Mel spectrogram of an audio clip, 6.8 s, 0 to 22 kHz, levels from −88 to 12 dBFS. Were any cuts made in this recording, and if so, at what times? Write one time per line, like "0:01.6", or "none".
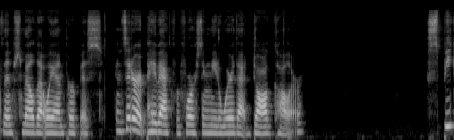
none

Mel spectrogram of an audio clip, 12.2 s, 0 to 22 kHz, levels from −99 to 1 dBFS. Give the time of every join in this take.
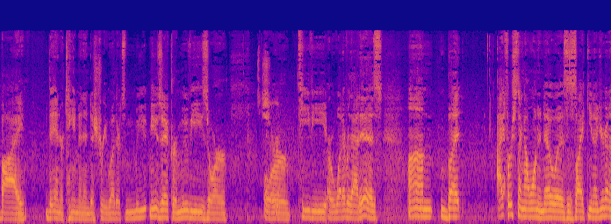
0:06.5
0:10.1

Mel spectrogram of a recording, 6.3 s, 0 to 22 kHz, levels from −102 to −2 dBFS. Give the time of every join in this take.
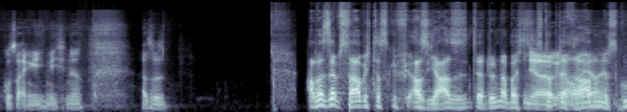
0:02.9

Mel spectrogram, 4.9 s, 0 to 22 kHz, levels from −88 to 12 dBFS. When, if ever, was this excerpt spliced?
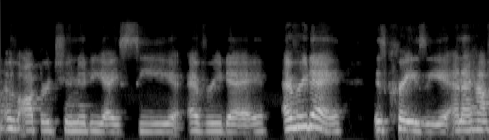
none

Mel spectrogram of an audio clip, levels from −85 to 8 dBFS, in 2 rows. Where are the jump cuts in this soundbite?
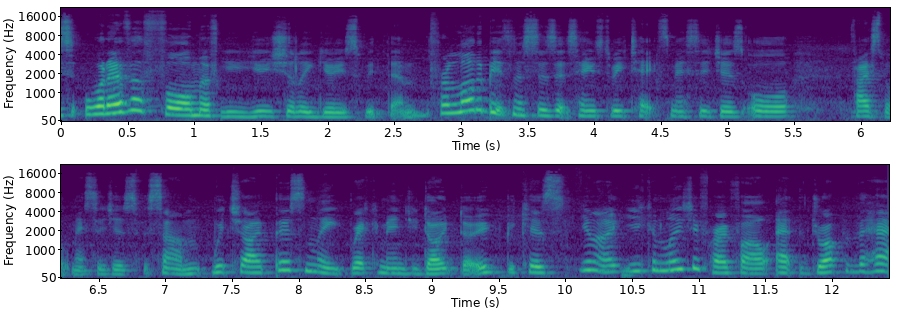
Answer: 0:01.2
0:02.8
0:05.9
0:11.1

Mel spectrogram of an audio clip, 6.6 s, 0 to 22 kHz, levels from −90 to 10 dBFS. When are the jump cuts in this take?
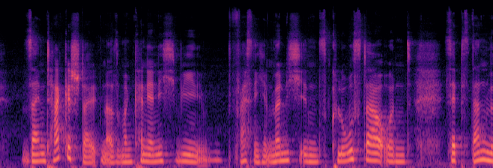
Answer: none

